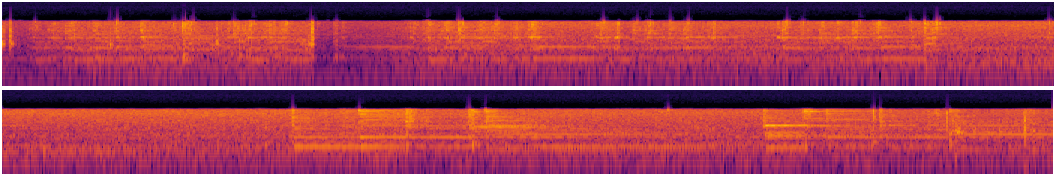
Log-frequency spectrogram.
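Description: Electric guitar played by hand in a small room, picked single notes and chords, with a brief break about one and a half seconds in.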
